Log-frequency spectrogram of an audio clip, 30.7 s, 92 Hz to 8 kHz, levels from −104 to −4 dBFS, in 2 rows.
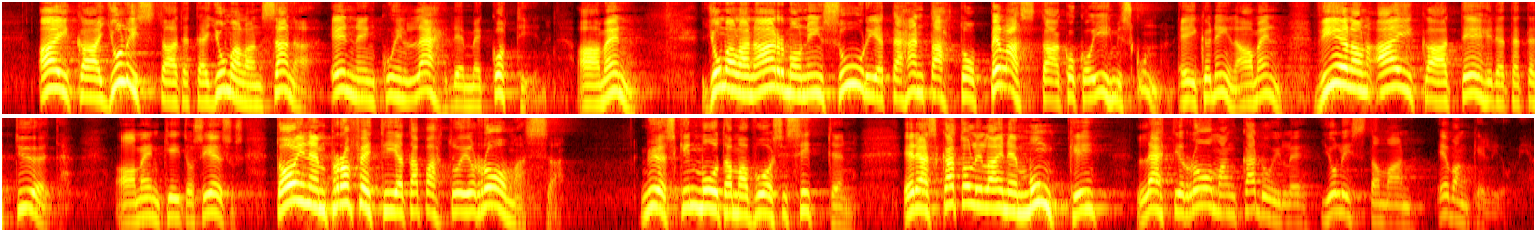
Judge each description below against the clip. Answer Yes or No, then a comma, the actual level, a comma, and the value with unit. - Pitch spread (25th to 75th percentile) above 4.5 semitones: Yes, average, 5.1 semitones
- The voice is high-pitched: Yes, high, 205 Hz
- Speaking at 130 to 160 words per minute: No, slow, 95 wpm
